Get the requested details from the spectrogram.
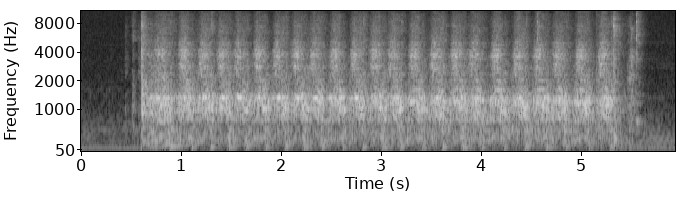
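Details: Peugeot 104 from a barn, first start attempt: even starter cranking at about two and a half beats a second for five seconds, never catching. Fuel has not yet reached the carburettor.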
